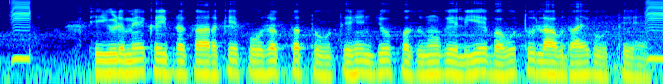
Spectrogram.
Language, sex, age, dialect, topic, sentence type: Hindi, female, 18-24, Kanauji Braj Bhasha, agriculture, statement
